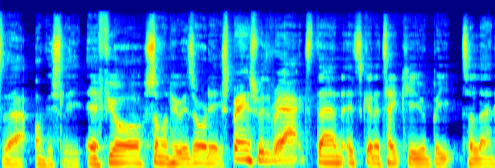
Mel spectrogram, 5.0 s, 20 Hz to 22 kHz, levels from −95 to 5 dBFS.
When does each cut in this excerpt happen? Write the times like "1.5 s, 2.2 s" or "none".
none

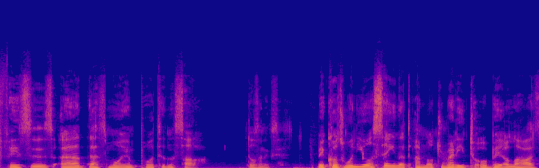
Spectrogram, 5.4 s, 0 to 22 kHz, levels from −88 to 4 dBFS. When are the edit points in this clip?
3.0 s

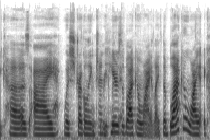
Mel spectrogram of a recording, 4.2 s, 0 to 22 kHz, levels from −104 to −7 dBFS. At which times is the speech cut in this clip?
2.1 s

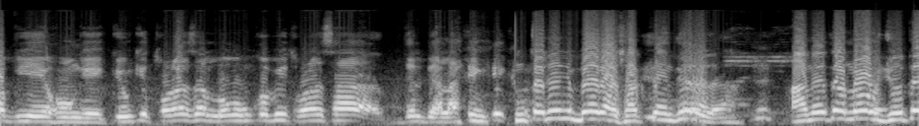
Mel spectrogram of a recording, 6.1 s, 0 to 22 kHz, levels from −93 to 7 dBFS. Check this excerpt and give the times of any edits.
3.4 s

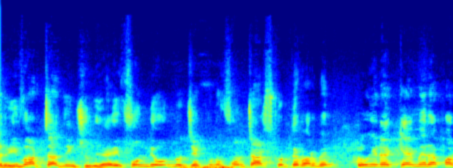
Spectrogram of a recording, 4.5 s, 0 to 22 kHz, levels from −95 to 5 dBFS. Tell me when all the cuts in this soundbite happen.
3.4 s

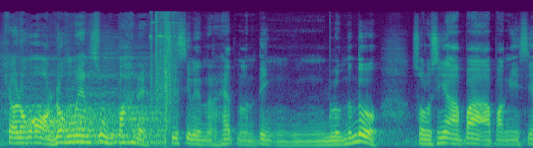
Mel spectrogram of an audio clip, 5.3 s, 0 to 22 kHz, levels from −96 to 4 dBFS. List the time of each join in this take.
1.6 s

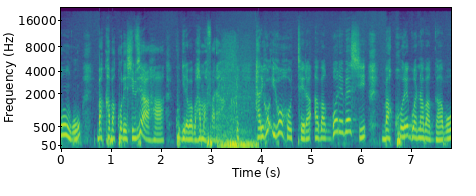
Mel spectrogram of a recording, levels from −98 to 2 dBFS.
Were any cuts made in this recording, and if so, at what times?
3.7 s

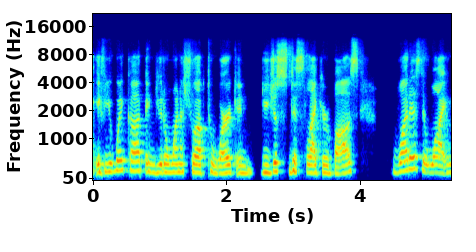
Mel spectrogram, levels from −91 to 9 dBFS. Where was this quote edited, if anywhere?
none

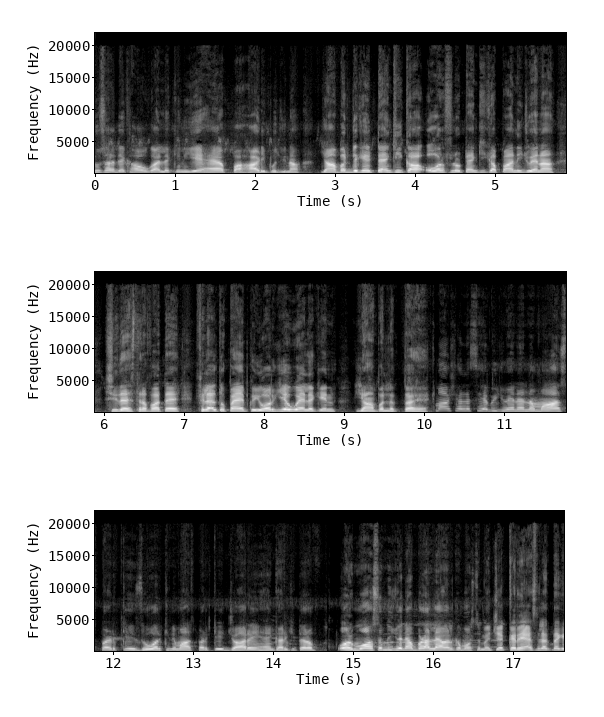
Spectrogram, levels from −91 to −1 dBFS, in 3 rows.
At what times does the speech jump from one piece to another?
none

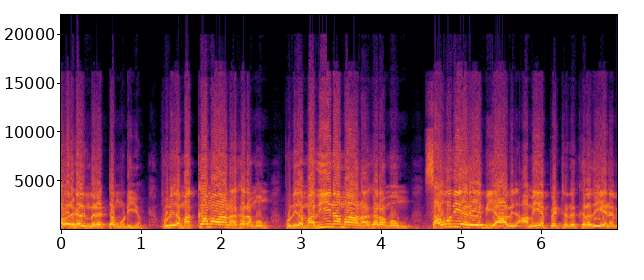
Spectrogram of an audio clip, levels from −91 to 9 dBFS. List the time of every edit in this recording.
1.1 s

